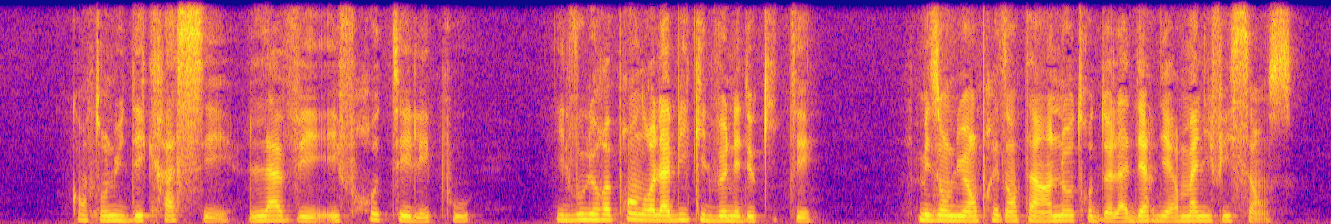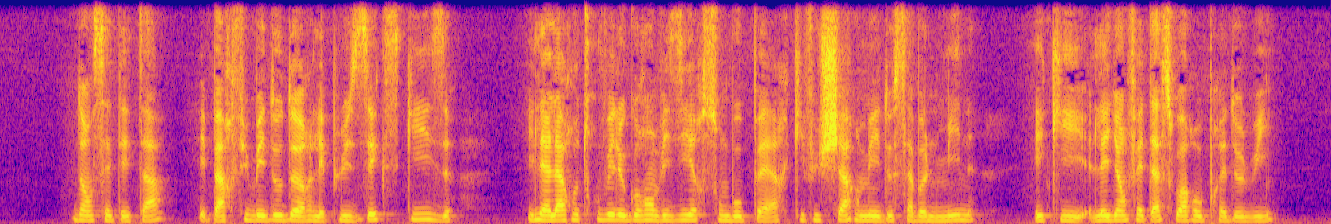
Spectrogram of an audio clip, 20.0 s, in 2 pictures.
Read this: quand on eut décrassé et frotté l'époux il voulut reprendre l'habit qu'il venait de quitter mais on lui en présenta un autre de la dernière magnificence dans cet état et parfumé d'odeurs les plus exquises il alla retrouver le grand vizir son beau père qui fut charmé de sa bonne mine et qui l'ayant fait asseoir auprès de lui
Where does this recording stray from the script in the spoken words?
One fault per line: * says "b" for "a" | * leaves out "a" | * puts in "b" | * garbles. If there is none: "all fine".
* puts in "lavé"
